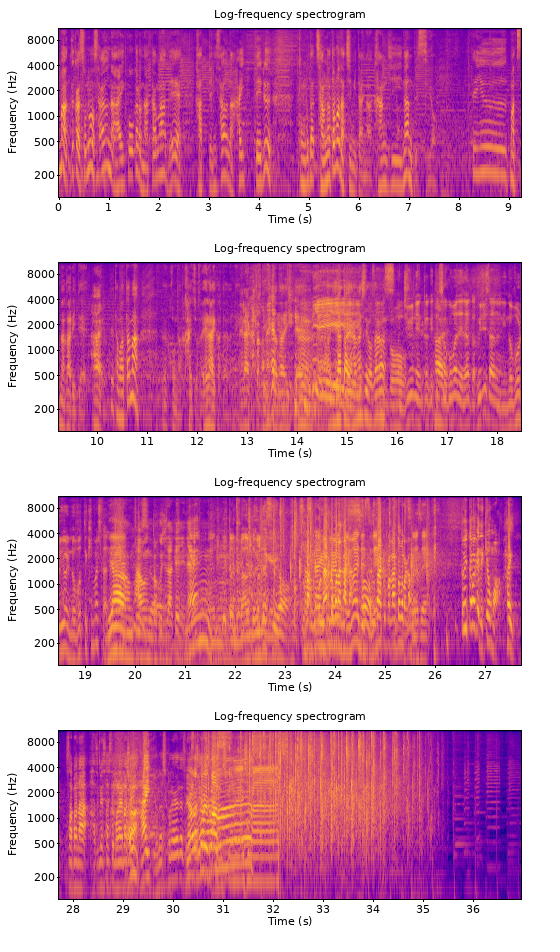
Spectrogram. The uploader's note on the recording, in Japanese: 今週は 「万平蒸祭 in ホテルマント富士」 でスナック濡れ頭巾を行った際の公開収録の模様をお届け！全国からお越しいただいたサウナ好きとお送りいたします。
